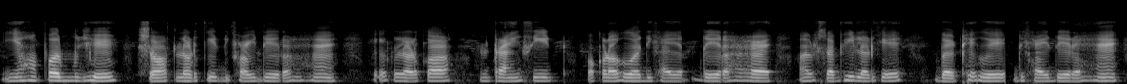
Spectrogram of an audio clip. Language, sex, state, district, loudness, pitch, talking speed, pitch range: Hindi, male, Chhattisgarh, Kabirdham, -25 LUFS, 165 Hz, 150 wpm, 155-175 Hz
